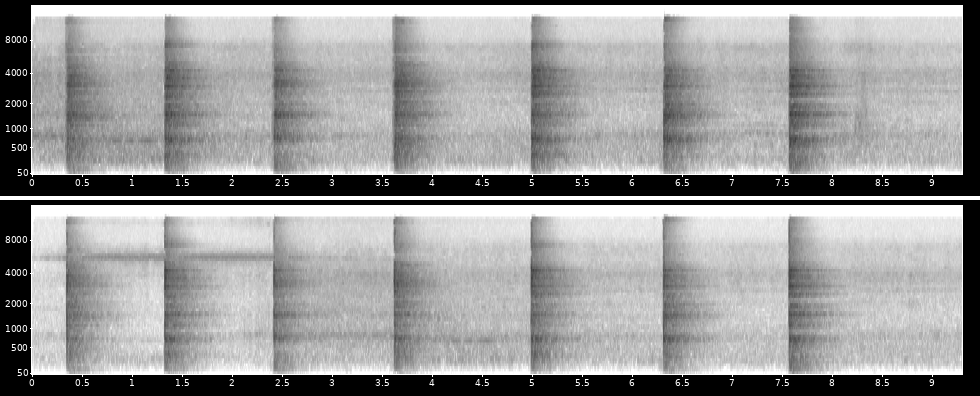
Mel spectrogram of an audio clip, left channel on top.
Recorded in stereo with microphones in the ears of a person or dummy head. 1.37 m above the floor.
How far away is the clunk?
About 0.6 m.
